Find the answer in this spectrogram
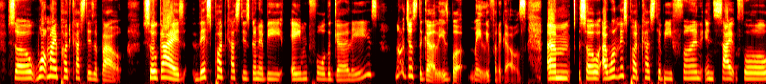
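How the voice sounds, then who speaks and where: A woman with a Mancunian accent speaks loudly and at a fairly slow pace, her pitch high and her intonation lively. Her tone is animated, the sound dry and close with no echo, and the recording very clean over a silent background. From Manchester, northern England. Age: 20s. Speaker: podcast host. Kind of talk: casual podcast monologue.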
